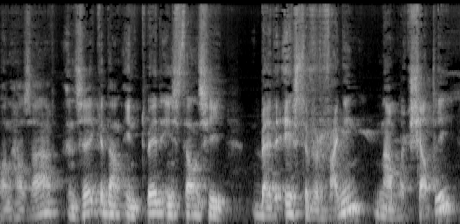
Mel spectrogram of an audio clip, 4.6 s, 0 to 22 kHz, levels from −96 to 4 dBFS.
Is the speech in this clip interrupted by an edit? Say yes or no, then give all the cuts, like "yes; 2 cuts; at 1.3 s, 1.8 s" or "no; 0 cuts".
no; 0 cuts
